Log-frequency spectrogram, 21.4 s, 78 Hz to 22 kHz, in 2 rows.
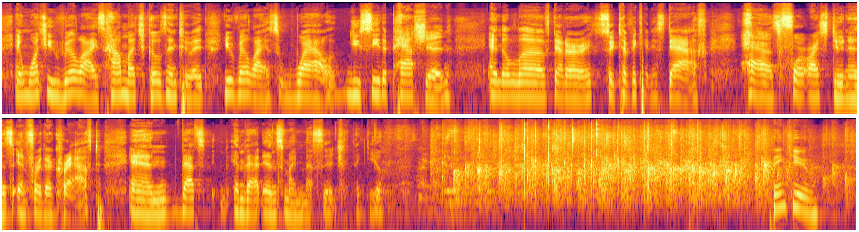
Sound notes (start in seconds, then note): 15.9 audience applauding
